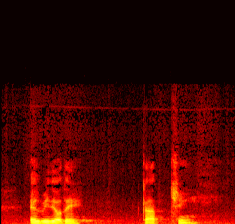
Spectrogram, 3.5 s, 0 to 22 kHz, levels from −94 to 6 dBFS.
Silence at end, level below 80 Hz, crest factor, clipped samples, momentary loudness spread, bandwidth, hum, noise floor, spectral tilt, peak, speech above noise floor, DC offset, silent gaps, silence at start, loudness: 0.55 s; -50 dBFS; 18 dB; under 0.1%; 16 LU; 7.2 kHz; none; -52 dBFS; -8 dB/octave; -2 dBFS; 35 dB; under 0.1%; none; 0.45 s; -19 LUFS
